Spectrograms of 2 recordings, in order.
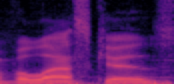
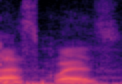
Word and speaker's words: Velasquez: game we should mention talk to Sebastian Velasquez this weekend Vasquez no we clarified with him directly it's Velasquez Velasquez after many sources told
